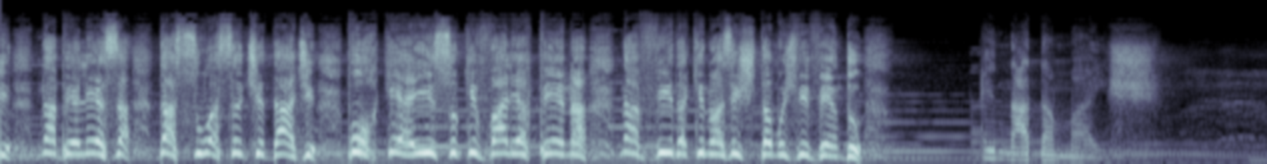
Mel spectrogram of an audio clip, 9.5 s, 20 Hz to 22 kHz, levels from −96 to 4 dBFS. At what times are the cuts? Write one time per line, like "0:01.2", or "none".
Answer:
none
